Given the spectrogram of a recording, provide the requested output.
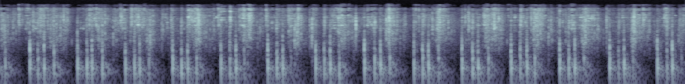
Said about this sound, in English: These sounds aren't very convincing on their own, but when they're combined, they sound remarkably like a galloping horse.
